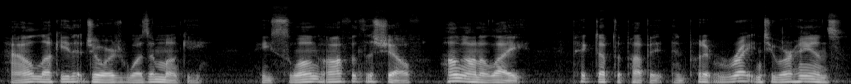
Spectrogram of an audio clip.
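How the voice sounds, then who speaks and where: A man's voice: fairly low pitch, a little slow, vocal fry. A man reading a children's picture book aloud as a storyteller and host.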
